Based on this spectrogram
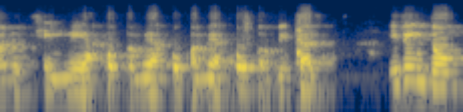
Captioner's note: speaks in Spanish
